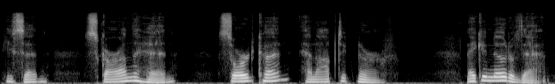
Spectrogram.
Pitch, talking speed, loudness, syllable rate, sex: 130 Hz, 160 wpm, -17 LUFS, 4.7 syllables/s, male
